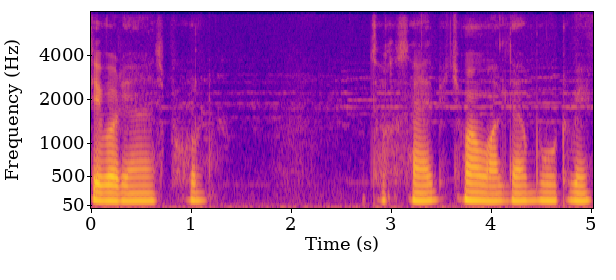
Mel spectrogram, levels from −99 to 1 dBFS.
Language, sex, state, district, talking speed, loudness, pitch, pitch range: Garhwali, male, Uttarakhand, Uttarkashi, 120 wpm, -18 LUFS, 125 Hz, 120-130 Hz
